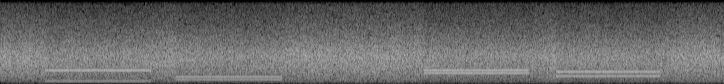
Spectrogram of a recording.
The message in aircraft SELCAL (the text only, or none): BR-EJ PR-KQ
